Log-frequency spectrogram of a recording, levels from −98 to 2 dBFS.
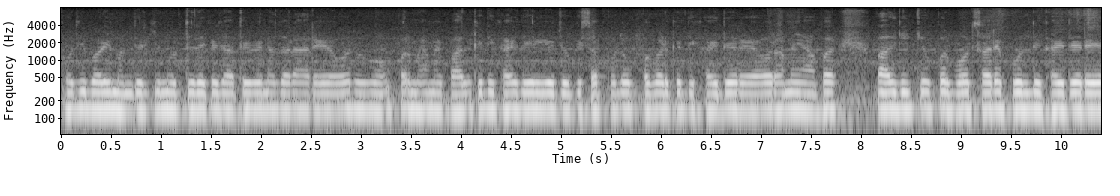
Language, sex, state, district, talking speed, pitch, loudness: Hindi, male, Maharashtra, Chandrapur, 260 wpm, 135 Hz, -15 LUFS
